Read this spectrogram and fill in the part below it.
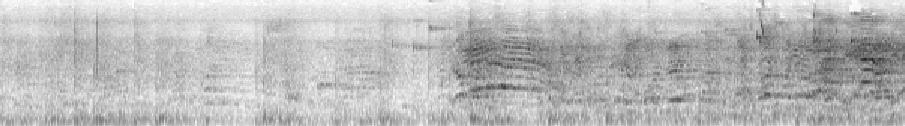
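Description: Sneakers squeak on a wooden court in a large echoing gym.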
